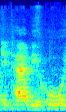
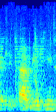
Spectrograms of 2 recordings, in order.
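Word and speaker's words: كتابهِ: instead of kitabihu, you just say kitabihi to make it pronounce better.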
